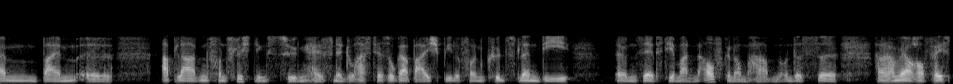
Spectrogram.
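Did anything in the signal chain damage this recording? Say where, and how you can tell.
No: the only stage that leaves a mark is the G.711 A-law telephone path at 64 kbps, and its 200 Hz to 3.5 kHz line band with nothing above 3.7 kHz is that format behaving as designed, not damage.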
